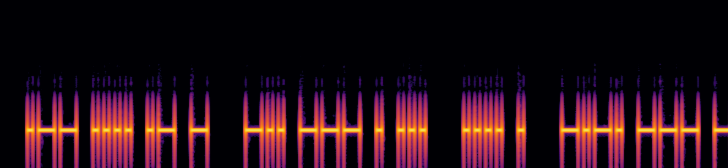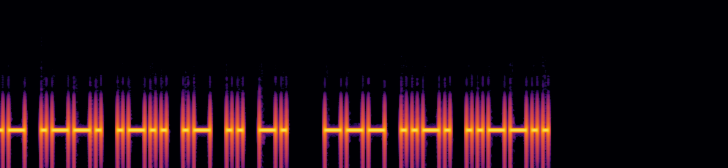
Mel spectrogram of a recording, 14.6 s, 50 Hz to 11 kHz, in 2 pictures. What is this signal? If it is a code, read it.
Morse code, heard as a keyed tone, about 22 wpm, 700 Hz. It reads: WHAT DOES HE COMPLAIN OF?
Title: Sentences from Top 1300 Words 22wpm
